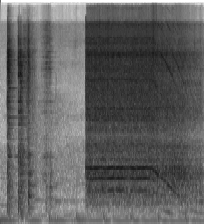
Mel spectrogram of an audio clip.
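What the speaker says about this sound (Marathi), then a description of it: "आता हे मिक्सरला वाटून घ्यायचं" A kitchen mixer grinder grinds red chilli chutney, starting after a few clinks and knocks of the jar, then a loud, steady motor whine that holds for several seconds before easing slightly, with no talking.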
